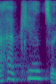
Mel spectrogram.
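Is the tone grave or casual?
casual. It is said in a light, casual tone.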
